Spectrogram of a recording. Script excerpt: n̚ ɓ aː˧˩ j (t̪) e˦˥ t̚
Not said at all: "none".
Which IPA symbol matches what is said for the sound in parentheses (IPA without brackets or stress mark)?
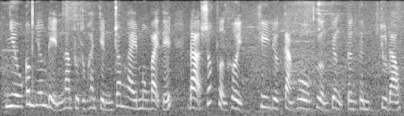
t̪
